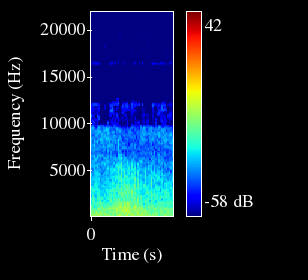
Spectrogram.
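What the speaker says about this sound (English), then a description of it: "There's a frickin' plane again." A plane passing overhead at an outdoor expo, heard as a steady broadband roar throughout the short stretch with no distinct change.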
